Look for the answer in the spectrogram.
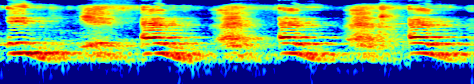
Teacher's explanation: لانها ما تعرفش ان الذال اصلا ما فيهاش هوا. الذال ما فيهاش هوا. تاني طرف لساني مع طرف اسناني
